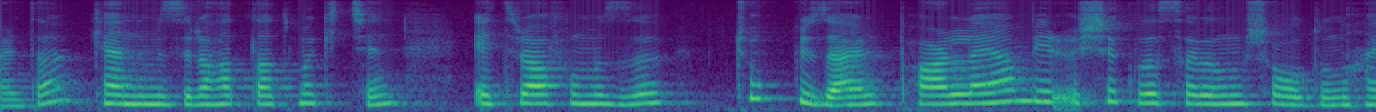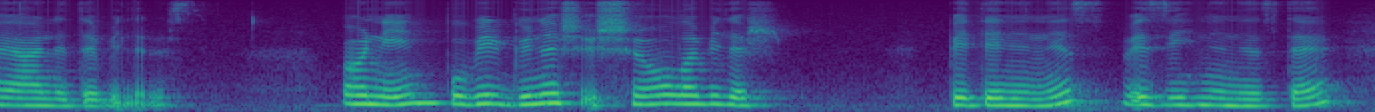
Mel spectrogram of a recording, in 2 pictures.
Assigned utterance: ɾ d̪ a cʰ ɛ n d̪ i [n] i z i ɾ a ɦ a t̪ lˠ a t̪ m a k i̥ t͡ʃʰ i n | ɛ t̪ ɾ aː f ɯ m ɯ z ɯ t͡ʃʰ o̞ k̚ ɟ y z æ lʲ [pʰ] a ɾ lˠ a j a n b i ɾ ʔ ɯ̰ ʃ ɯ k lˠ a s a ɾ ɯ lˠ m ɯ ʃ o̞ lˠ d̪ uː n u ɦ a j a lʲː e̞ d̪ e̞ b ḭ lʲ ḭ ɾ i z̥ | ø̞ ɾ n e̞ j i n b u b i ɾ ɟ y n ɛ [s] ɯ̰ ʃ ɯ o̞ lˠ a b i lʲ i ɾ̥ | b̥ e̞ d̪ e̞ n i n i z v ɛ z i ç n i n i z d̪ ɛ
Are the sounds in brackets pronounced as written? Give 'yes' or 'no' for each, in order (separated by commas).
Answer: no, yes, no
